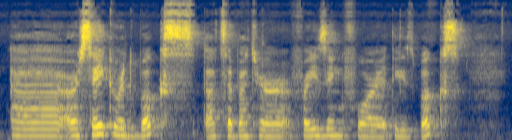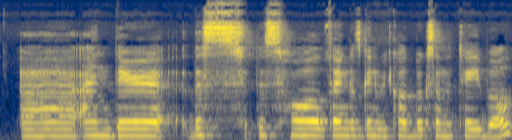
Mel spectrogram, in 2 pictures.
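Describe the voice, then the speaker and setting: Over noticeable background noise, a woman talks at a fairly slow pace in a monotone, flat intonation. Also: medium pitch for a woman. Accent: Arabic. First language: Arabic. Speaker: book reviewer. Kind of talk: casual book review monologue. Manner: halting, many fillers.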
